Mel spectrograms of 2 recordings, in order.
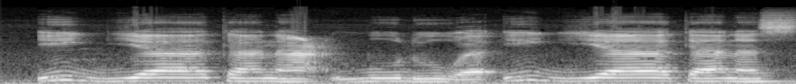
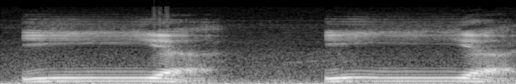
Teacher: huruf ya ini memiliki sifat rakhawah yang suaranya itu mengalir ya ingat semua huruf-huruf rakhawah itu suaranya mengalir harus dialirkan kadang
